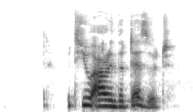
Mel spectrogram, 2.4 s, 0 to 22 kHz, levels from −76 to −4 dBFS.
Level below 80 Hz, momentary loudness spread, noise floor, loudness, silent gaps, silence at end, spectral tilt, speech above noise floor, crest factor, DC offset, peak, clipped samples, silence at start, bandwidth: -64 dBFS; 19 LU; -81 dBFS; -18 LUFS; none; 0.3 s; -5 dB/octave; 63 dB; 20 dB; under 0.1%; -2 dBFS; under 0.1%; 0.85 s; 14.5 kHz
